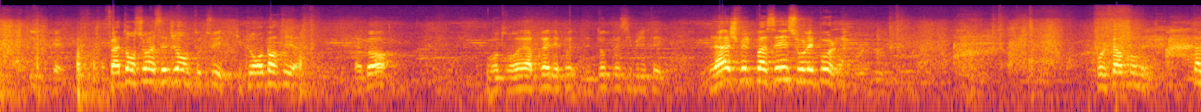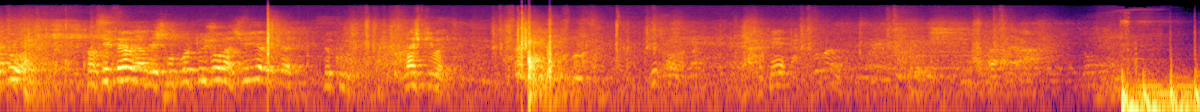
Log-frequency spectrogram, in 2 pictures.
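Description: An older man speaks with animation in a large echoing hall.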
